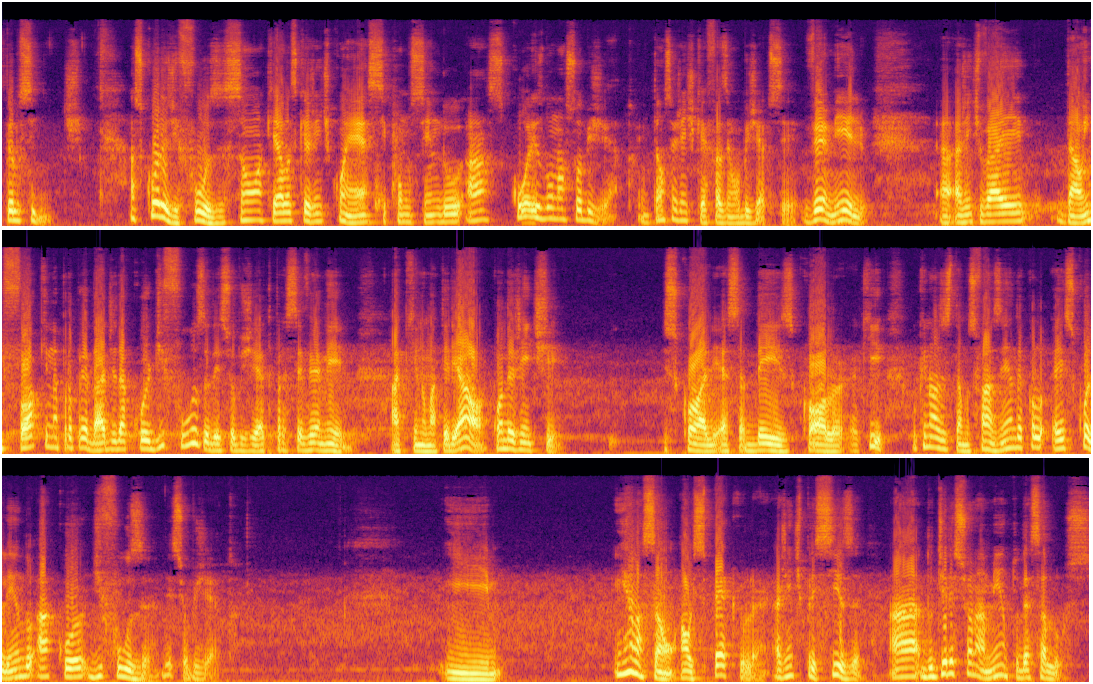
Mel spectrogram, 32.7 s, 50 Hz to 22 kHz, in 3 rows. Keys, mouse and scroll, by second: 15.1 click, 25.1 click.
